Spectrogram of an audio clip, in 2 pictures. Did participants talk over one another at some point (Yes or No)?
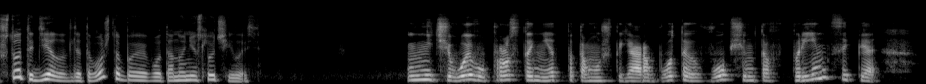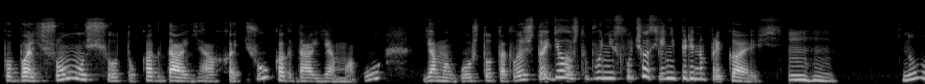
No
